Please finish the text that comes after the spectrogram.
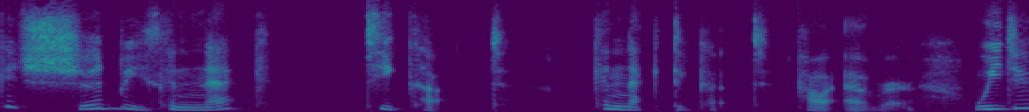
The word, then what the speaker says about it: Connecticut: The third state on our list has a silent letter in it, and it is one of the longer names for a state name, and it is Connecticut. Connecticut.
